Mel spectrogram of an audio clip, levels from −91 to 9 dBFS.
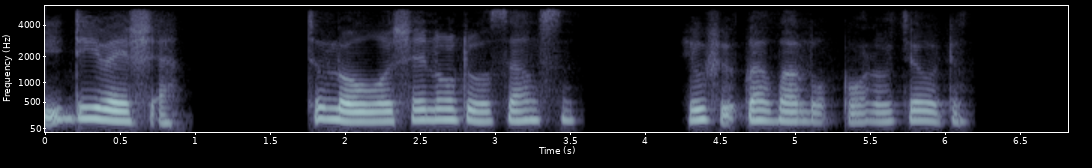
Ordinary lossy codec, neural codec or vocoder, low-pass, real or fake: none; codec, 16 kHz, 0.5 kbps, FunCodec, trained on LibriTTS, 25 frames a second; 5.4 kHz; fake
